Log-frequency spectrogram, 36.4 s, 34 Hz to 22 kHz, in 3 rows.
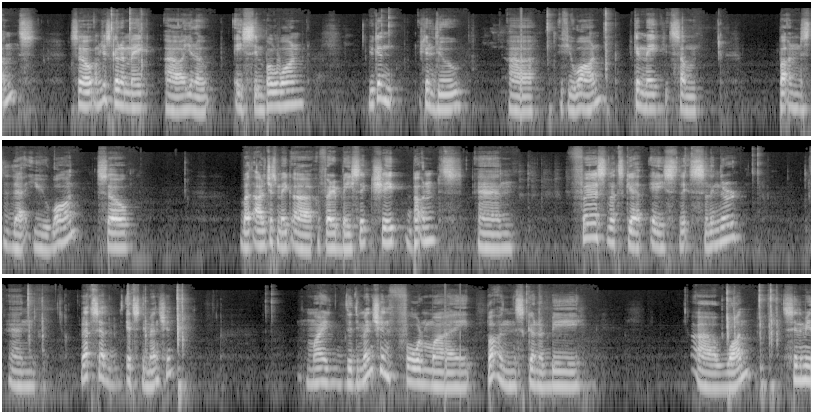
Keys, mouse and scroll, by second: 0.2 scroll up 1, 1.9 shift+a, 6.3-6.9 scroll down 11, 6.9 scroll up 1, 7.5-8.2 scroll up 4, 8.2-11.5 shift+middle drag, 19.5-20.1 middle drag, 20.1 scroll down 1, 20.9-22.3 middle drag, 22.3-24.1 drag, 24.1-25.4 middle drag, 25.4 scroll up 1, 25.8-26.8 middle drag, 26.8 n, 28.2 click, 32.0-35.1 drag.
